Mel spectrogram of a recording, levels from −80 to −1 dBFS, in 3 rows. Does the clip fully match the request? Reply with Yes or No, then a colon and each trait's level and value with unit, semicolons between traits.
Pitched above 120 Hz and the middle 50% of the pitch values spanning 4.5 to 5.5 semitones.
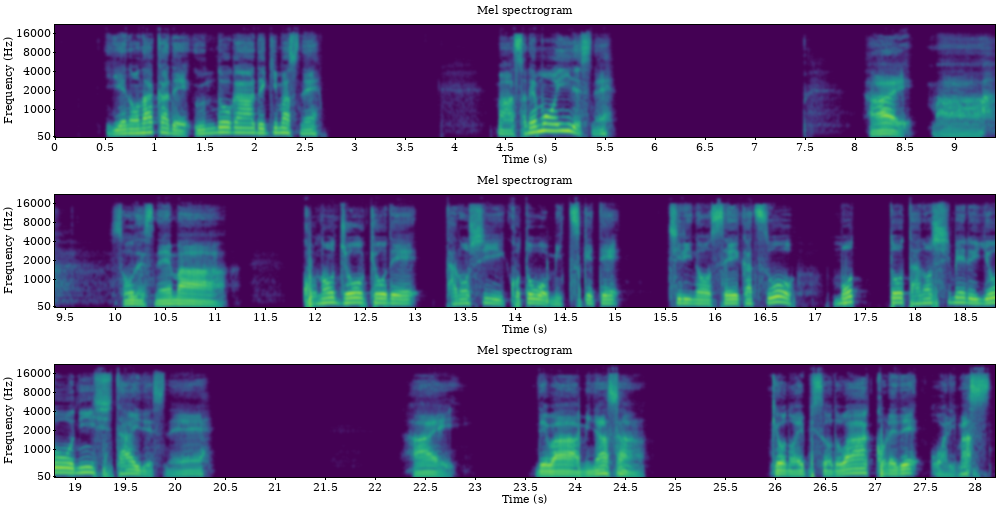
Yes: low, 135 Hz; average, 5.2 semitones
